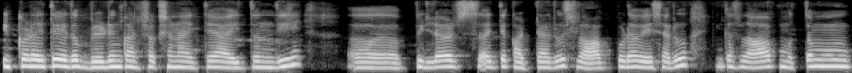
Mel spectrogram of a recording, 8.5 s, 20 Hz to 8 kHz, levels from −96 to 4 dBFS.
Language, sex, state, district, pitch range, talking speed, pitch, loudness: Telugu, female, Telangana, Karimnagar, 185-215 Hz, 120 wpm, 200 Hz, -14 LUFS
